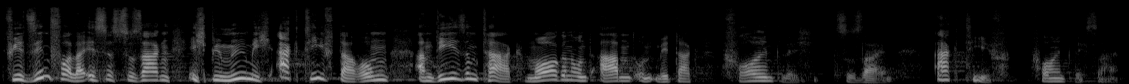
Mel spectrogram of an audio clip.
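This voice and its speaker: A man preaching a sermon as pastor, slow and emphatic, using everyday examples. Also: sits high, very animated, slightly rough, long reverb tail.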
